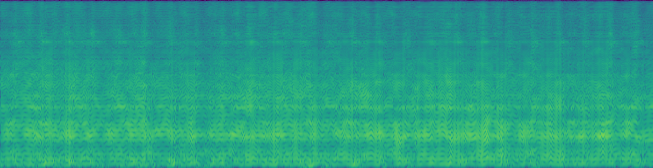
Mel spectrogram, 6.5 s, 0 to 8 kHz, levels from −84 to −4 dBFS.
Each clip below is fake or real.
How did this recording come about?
fake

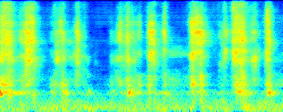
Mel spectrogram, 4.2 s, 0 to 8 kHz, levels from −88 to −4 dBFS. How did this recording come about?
fake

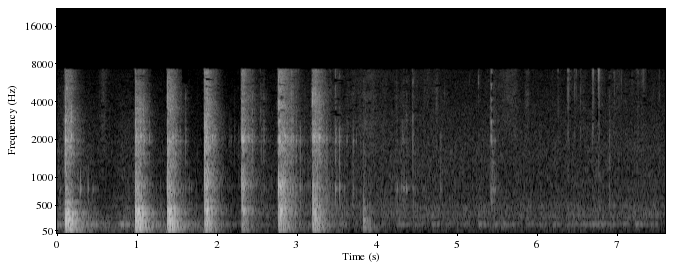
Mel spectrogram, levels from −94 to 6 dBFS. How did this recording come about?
real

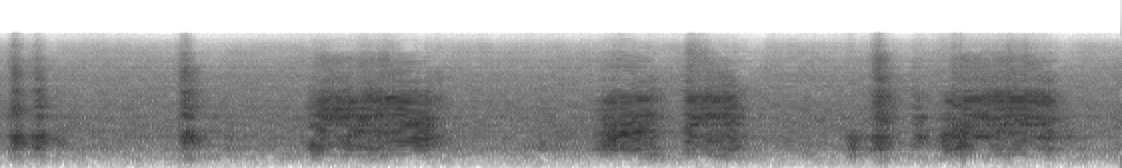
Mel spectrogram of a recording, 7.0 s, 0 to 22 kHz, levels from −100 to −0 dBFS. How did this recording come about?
fake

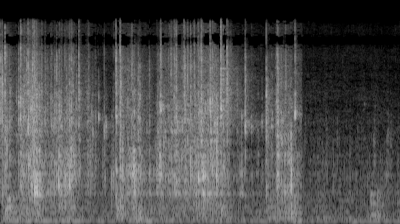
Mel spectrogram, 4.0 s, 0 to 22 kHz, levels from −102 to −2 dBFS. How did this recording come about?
real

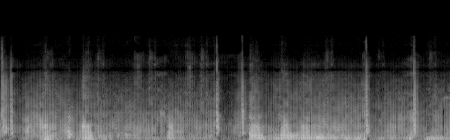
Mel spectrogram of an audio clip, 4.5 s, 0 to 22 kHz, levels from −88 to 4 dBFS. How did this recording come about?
fake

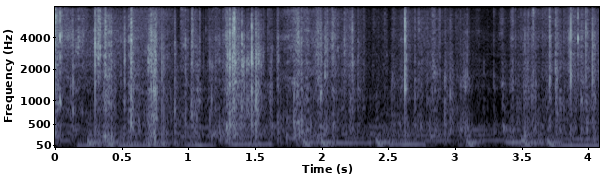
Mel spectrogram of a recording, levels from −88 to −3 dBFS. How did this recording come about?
fake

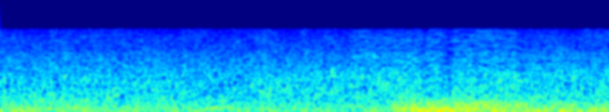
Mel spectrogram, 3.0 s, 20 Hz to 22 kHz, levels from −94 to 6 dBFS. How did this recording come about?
real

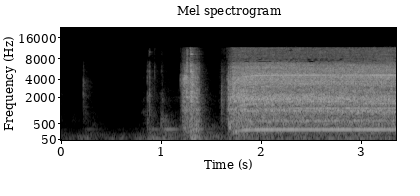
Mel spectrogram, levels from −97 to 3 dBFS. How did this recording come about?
real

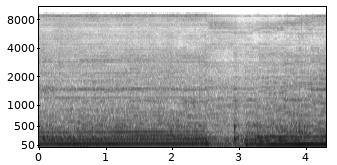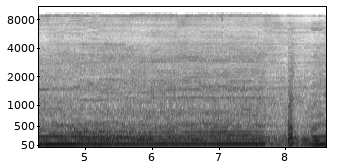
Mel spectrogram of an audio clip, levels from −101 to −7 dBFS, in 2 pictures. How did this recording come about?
fake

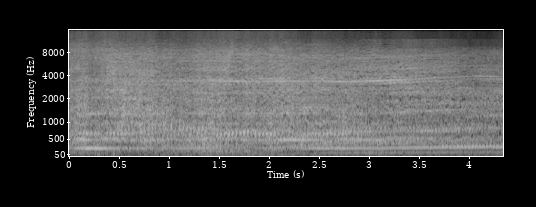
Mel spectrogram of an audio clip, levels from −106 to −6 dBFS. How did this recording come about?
fake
